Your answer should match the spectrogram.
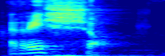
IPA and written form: riʃò (risciò)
